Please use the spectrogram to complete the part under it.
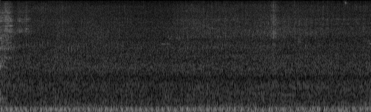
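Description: Motorcycles and chingchi rickshaws idle in a long queue at a petrol pump on Main Peshawar Road, a close, continuous low engine rumble with steady throbbing pulses and light clatter.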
